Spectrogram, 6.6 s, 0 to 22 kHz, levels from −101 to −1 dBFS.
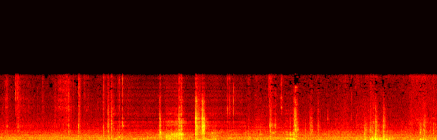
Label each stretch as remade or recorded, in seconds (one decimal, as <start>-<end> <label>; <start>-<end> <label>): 0.0-1.7 recorded; 1.7-3.7 remade; 3.7-6.6 recorded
